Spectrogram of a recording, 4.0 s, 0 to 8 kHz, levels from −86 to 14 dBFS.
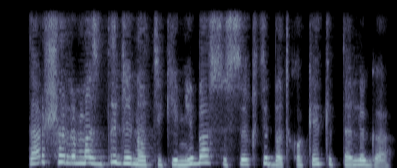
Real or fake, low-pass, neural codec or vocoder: fake; 7.2 kHz; codec, 16 kHz, 1.1 kbps, Voila-Tokenizer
